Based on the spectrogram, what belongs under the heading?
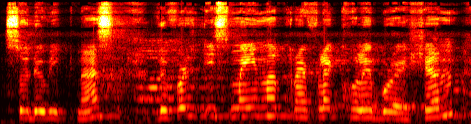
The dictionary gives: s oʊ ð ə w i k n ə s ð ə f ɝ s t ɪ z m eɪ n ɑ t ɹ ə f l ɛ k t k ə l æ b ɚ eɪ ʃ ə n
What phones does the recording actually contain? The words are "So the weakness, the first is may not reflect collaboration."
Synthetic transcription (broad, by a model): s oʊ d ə w i k n ə s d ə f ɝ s ɪ s m eɪ n ɑ t ɹ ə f l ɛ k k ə l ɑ b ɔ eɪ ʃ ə n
